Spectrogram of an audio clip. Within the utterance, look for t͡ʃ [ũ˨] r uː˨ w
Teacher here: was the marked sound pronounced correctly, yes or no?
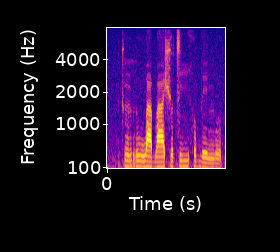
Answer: yes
